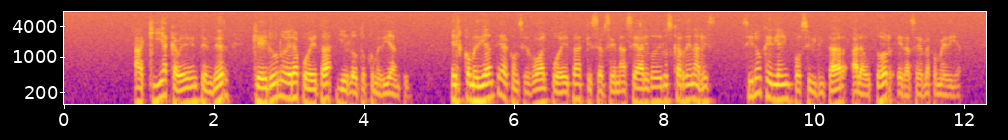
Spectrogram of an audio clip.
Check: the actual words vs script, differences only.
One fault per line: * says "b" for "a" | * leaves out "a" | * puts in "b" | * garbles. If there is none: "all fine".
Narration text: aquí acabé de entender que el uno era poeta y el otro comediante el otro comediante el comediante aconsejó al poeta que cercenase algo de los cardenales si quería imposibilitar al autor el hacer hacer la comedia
* leaves out "otro"
* leaves out "el comediante"
* puts in "no"
* leaves out "hacer"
